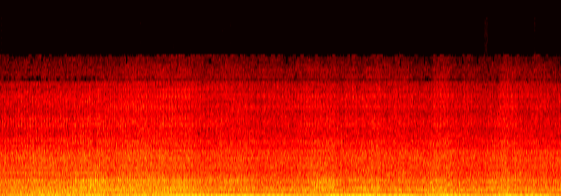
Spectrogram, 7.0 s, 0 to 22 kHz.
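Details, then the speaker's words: BMW N47 diesel after replacing leaking charge air pipe (previous temporary repair): steady even idle clatter, boost-leak hissing completely gone. "Okay then, so that hissing has completely gone away now, which was to be expected."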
